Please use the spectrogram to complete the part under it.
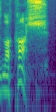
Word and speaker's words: nakash: And so in verb form, the takes on a short A, but it's still the same word, nakash, nakash.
